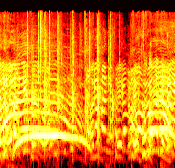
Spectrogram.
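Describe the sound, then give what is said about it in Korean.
Steady hand clapping in a loose rhythm, cheering on a performer doing a talent act, mixed beneath several voices singing and talking together, lively and fairly loud throughout. “박수 쳐주셔야 돼요.”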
